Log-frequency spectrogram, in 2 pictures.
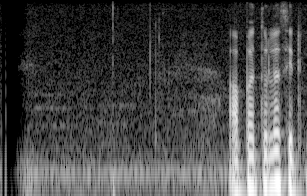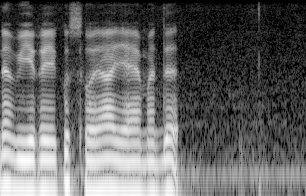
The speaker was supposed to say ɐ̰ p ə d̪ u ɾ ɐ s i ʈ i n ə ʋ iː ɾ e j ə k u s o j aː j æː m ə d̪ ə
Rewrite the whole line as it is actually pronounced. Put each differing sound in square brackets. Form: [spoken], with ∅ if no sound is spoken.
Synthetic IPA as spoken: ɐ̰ p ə [t̪] u [l] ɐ s i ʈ i n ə ʋ iː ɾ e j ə k u s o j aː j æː m ə d̪ ə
